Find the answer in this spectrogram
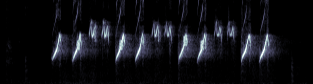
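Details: Singing Cinereous tit of the gelatik wingko type, recently caught, used as a lure so silent birds join in: a lively sequence of roughly fourteen rising chirps and thin, level high whistles, evenly paced.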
